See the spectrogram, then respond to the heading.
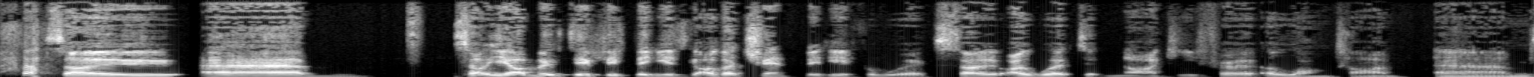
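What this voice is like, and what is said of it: Strong Australian accent. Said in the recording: “an Aussie ... my accent hasn't got any softer ... I think it gets stronger every year”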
